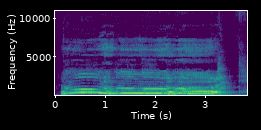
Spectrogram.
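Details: Drawn-out howl from Lolo, a pet Alaskan Malamute pranked by its owner in a mask. The voice swoops up, dips and rises again in wavering, whining bends, then fades into quiet.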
